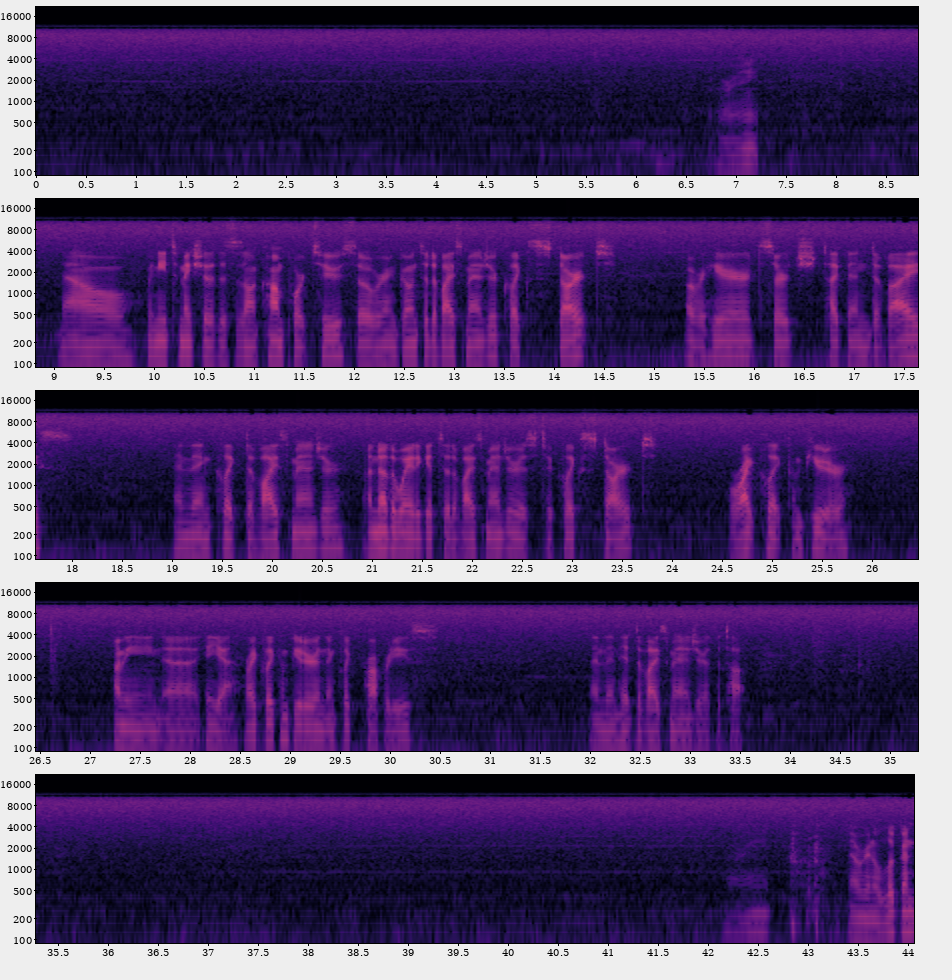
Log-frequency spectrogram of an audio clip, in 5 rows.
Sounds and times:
Speech: 0:06.7 - 0:07.3, 0:09.0 - 0:14.6, 0:15.3 - 0:18.0, 0:19.0 - 0:23.9, 0:24.6 - 0:25.8, 0:27.2 - 0:30.6, 0:32.0 - 0:33.6, 0:42.2 - 0:42.7, 0:43.4 - 0:44.0.

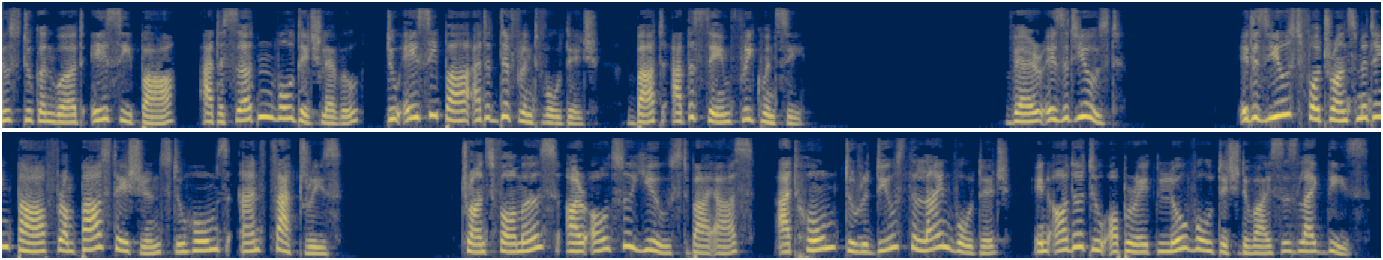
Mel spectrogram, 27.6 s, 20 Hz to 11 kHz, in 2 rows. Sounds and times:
Speech: 0:00.0 - 0:08.1, 0:10.0 - 0:11.3, 0:12.4 - 0:17.2, 0:18.4 - 0:27.5.

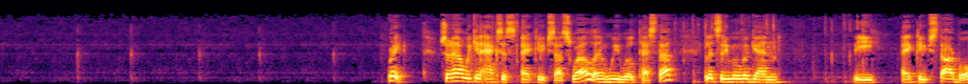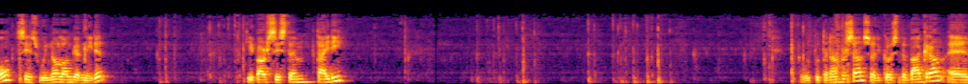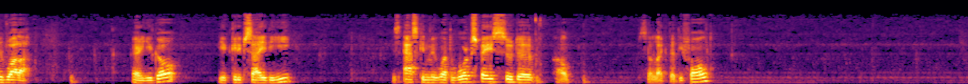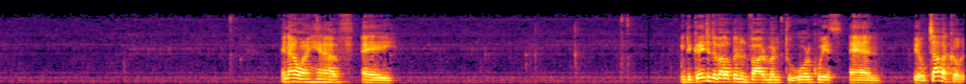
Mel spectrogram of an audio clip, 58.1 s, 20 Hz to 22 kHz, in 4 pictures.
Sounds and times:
Speech: 0:05.8 - 0:11.8, 0:12.8 - 0:16.2, 0:18.2 - 0:19.8, 0:26.6 - 0:29.6, 0:31.0 - 0:33.6, 0:35.0 - 0:37.7, 0:38.6 - 0:39.8, 0:47.8 - 0:49.6, 0:53.8 - 0:58.0.

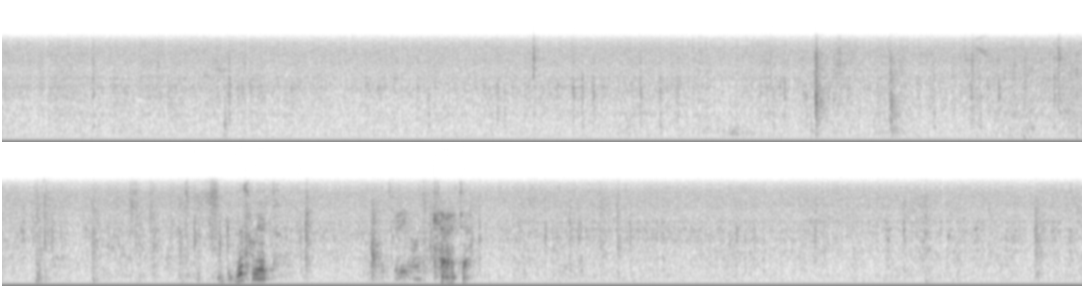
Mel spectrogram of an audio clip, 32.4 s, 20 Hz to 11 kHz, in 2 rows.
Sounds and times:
Speech: 0:19.5 - 0:20.4, 0:22.0 - 0:23.4.

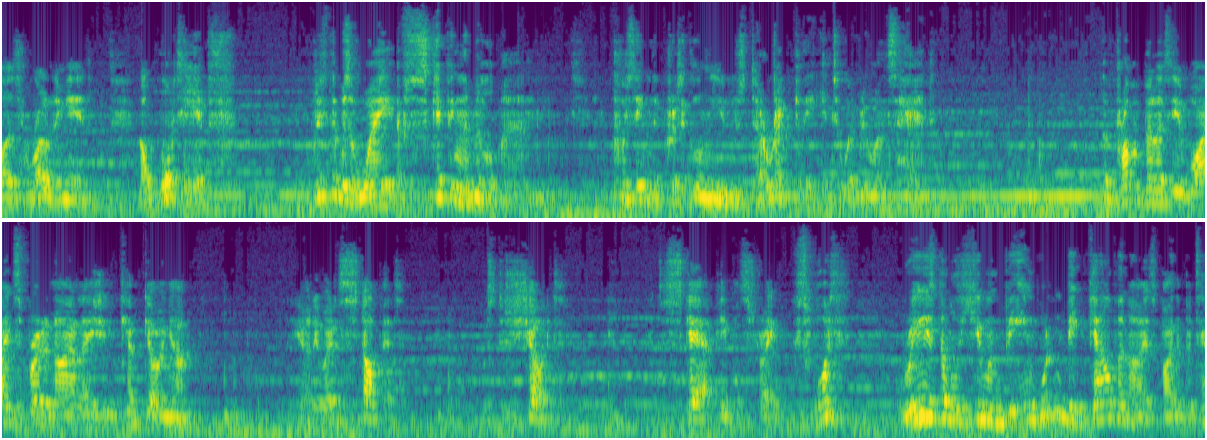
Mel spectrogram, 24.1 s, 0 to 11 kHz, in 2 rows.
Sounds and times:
Male speech, man speaking: 0:00.0 - 0:02.4, 0:03.1 - 0:05.5, 0:06.1 - 0:09.3, 0:11.0 - 0:14.0, 0:14.9 - 0:16.1, 0:16.9 - 0:17.7, 0:18.6 - 0:24.0
Music: 0:00.0 - 0:24.0.

